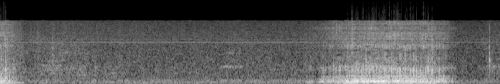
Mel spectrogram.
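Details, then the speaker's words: One long, loud, low rattling in-breath over steady room noise from an adult man who denies snoring; sound effects possibly added; snoring. "okay this is my husband he says he doesn't snore not snoring let's go have a look"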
